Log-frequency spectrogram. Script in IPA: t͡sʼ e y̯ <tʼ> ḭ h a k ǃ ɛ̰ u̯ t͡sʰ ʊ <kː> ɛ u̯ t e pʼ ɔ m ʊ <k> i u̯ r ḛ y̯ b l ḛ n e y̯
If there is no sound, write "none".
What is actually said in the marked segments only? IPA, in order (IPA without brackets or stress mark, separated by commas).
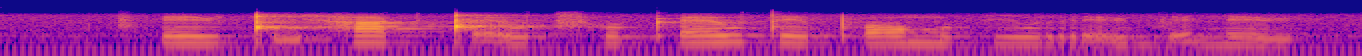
ǃ, kʼ, k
